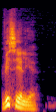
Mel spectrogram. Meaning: joy, fun, merriment
- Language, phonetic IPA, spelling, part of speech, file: Russian, [vʲɪˈsʲelʲje], веселье, noun, Ru-веселье.ogg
